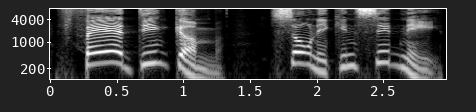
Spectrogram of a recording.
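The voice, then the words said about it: Bad put-on Australian accent. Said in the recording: “That's my bad Australian accent, by the way.”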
